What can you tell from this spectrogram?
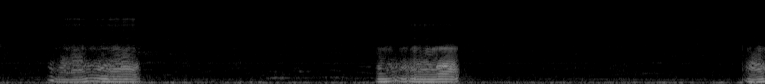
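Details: Snoring while asleep, tired after playing all night: two long, rough, vibrating snores about three seconds apart in a quiet room, roughly 19 breaths a minute.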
